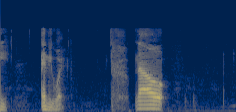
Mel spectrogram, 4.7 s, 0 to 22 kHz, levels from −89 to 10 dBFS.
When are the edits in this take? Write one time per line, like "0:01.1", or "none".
0:02.6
